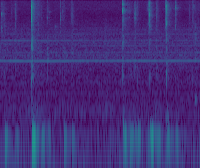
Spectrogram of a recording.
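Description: Password typed on a computer keyboard, quiet scattered key clicks in two short bursts separated by a pause, soft and close against a faint hum.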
